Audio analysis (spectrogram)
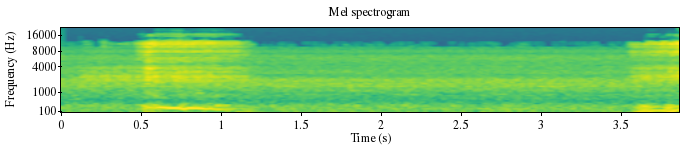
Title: Snoring Sound Effect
